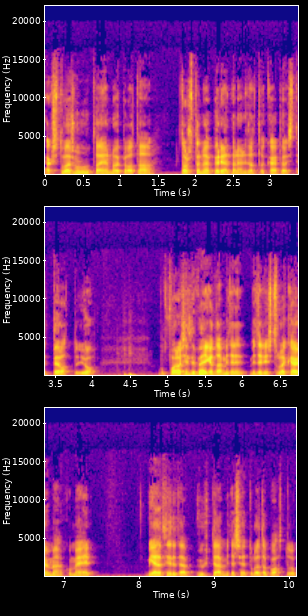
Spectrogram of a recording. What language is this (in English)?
Finnish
